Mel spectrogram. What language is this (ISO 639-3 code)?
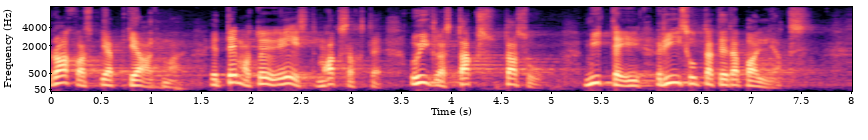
est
